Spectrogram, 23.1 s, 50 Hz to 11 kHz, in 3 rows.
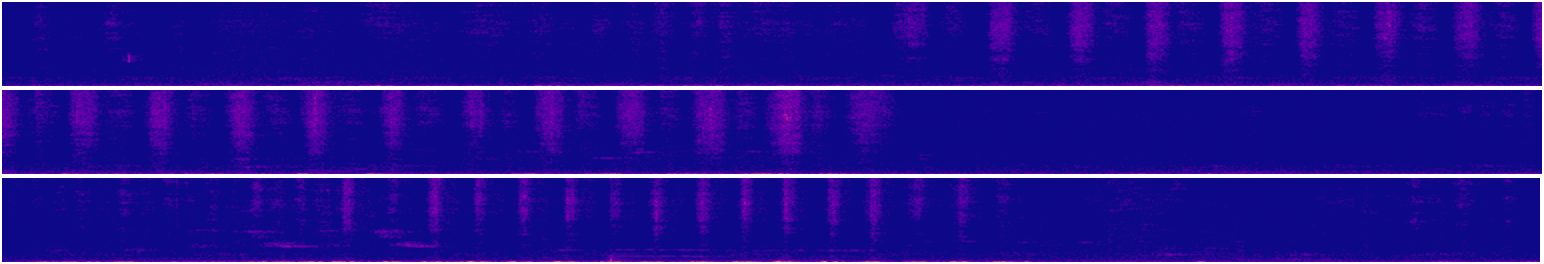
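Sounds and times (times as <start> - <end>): fingers rubbing through hair: 2.3 - 12.2, 15.1 - 20.6, 22.2 - 23.0.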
